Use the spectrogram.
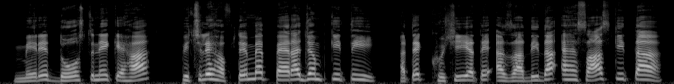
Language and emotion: Punjabi, happy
